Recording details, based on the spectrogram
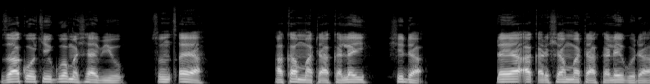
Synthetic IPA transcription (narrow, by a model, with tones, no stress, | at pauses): zaː˦koː˦kʲiː˦ɡʷoː˦mɐ˨ʃaː˦˨bɪ˦ju˦ | sʊ˦nsʼɐ˦ja˨ | ʔa˨kɐ˦˨mːɐ˨taː˨kɐ˨lɐ˦j | ʃɪ˦da˨ | ɗɐ˦ja˦ʔa˨kʼɐ˨ɽʃɛ˦mːɐ˦taː˨kɐ˨la˦jɡʷʊ˨daː˦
